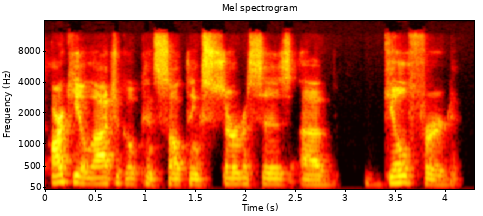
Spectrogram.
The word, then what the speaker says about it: Guilford: straight to hiring its archaeological consulting services of guilford not wilford g-u-i-l-f-o-r-d connecticut um i i've noted all of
